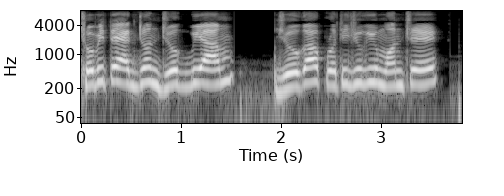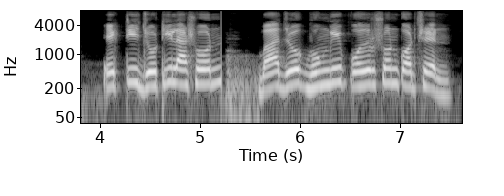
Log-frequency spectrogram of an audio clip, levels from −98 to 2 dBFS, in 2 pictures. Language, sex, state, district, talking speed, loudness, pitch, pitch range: Bengali, male, West Bengal, Cooch Behar, 100 wpm, -14 LUFS, 235 Hz, 220-255 Hz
